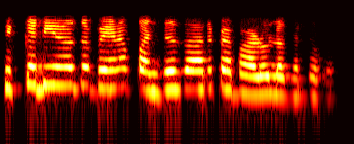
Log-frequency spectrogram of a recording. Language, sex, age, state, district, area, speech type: Sindhi, female, 30-45, Maharashtra, Thane, urban, conversation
